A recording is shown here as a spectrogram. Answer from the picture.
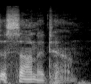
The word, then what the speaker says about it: Asana: Mercs in Azintown are only a portion of, or maybe it's Asana Town. I think it's Asana Town. Asana Town. – How do you spell it? – A-S-A-N-A Town.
